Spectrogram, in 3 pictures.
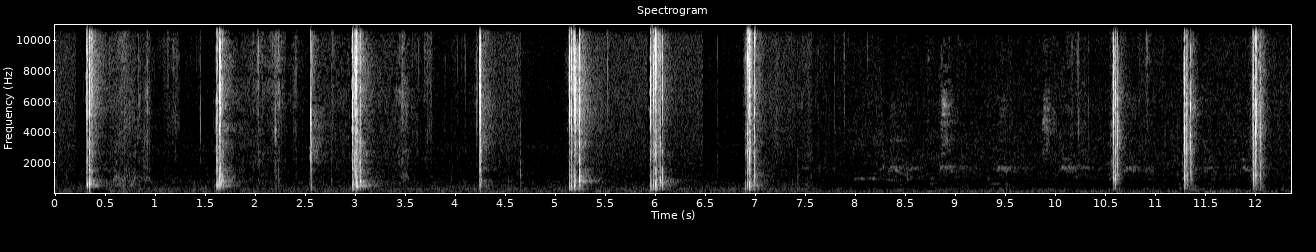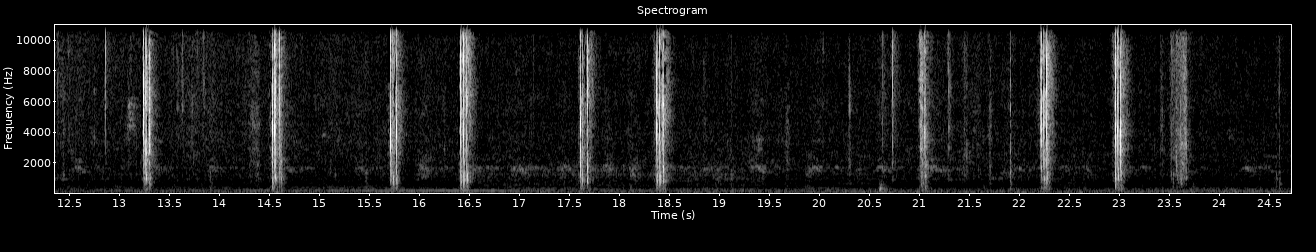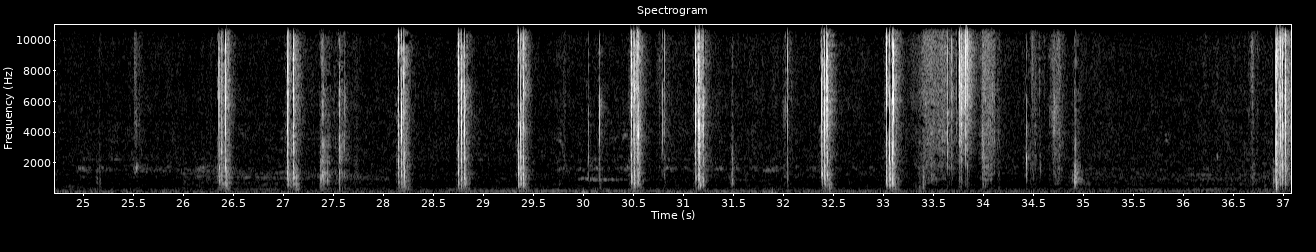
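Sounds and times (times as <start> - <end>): slime clicking pops: 4.2 - 7.3, 26.4 - 27.2, 28.1 - 29.5.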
